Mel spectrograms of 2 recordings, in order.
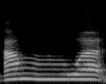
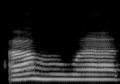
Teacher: Jadi pastikan masuk ke dalam hidung. Mim sukun ketemu wawu tidak boleh ketahan. Maksudnya jangan Jangan agak manjang sedikit gitu.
